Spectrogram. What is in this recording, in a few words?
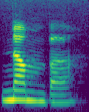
"number", English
